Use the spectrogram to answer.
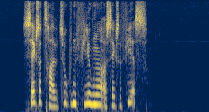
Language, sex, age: Danish, female, 36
